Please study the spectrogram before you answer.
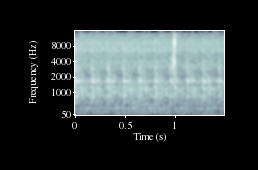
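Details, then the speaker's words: Recently purchased used 2007 Honda Ridgeline in park with AC and fan off: sharp, regular ticking knock about six or seven times a second over a steady idle; engine knocking noise, source unknown. "this is the noise coming out of my car the car is in park the air conditioning is off"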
